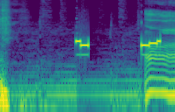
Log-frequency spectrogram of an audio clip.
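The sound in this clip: Mobile phone keypad tones beep as a phone is accidentally touched during a call: a short pair of tones, then a quick run of several bright beeps, with voices murmuring underneath.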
